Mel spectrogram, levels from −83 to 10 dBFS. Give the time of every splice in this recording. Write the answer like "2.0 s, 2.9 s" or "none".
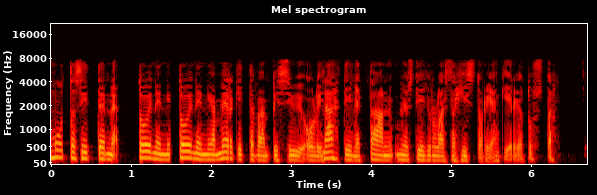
1.5 s, 3.4 s

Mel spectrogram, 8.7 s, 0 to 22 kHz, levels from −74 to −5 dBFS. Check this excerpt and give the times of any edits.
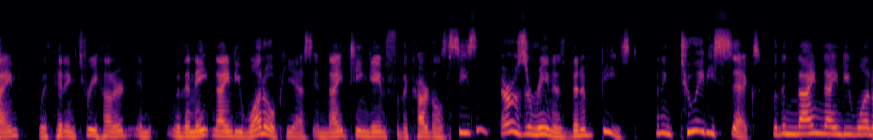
1.6 s, 4.5 s, 5.0 s, 6.5 s

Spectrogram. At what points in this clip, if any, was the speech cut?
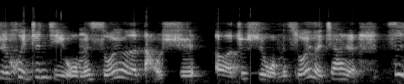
none

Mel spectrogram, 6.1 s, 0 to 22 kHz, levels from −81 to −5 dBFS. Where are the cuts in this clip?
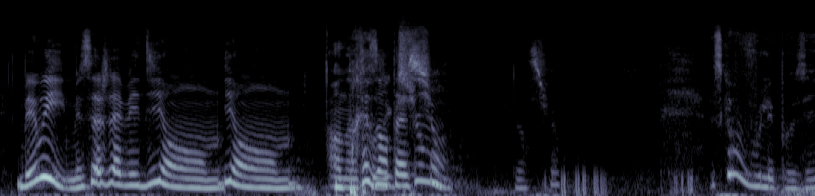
1.7 s

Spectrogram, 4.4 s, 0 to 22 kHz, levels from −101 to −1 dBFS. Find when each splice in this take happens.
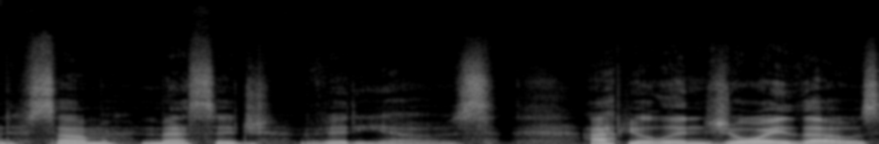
3.1 s

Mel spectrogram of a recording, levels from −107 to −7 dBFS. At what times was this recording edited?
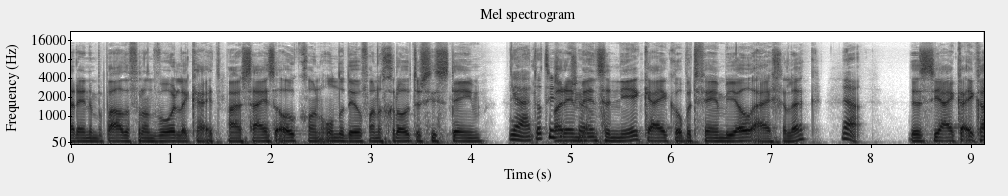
none

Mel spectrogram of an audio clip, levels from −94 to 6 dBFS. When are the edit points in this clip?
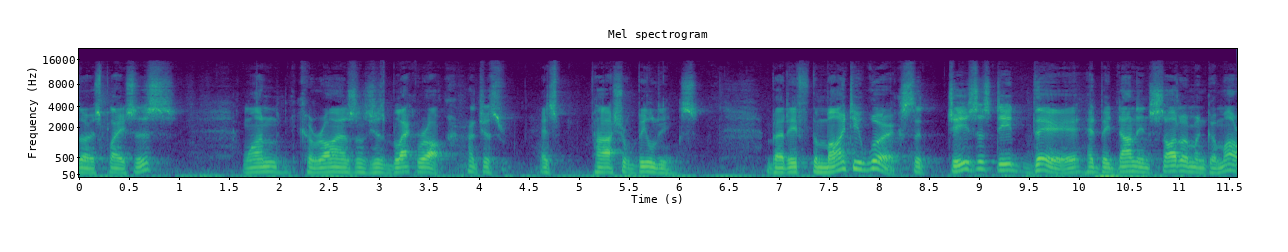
none

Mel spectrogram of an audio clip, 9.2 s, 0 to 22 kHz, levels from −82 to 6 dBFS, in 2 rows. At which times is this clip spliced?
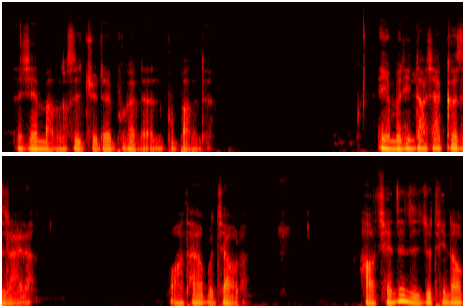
5.7 s

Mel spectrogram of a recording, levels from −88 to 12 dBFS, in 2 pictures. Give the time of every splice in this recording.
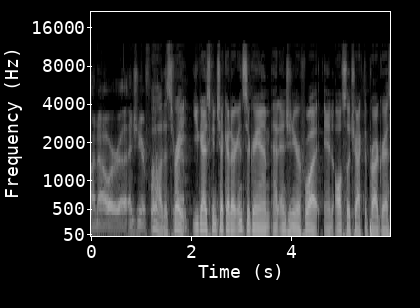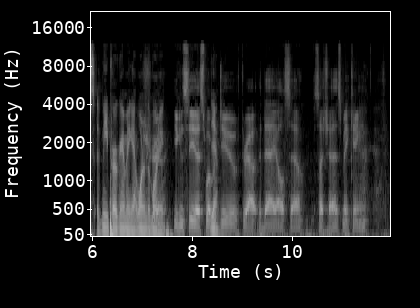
none

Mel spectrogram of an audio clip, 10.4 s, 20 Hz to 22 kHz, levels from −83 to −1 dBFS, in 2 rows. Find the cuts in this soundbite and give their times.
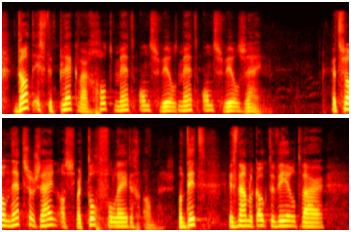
2.6 s, 6.3 s, 7.8 s, 8.5 s

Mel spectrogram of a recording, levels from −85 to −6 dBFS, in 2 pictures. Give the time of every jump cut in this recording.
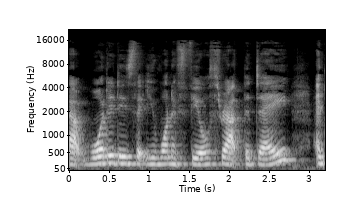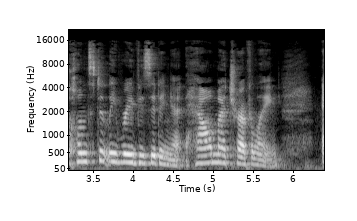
3.2 s

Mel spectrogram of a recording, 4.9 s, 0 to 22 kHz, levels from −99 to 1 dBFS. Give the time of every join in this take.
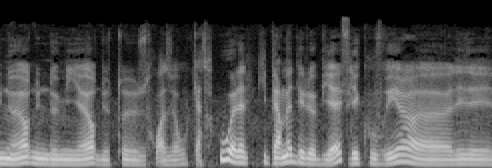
1.0 s, 1.4 s, 2.1 s, 2.5 s, 3.0 s, 3.5 s

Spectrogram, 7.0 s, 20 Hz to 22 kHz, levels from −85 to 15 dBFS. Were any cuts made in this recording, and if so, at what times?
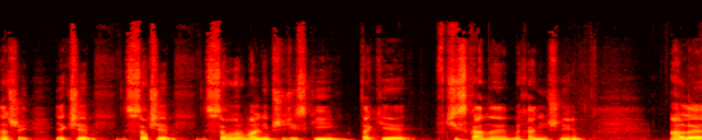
1.5 s, 3.5 s

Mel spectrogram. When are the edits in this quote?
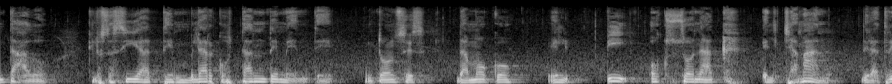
3.5 s, 7.5 s

